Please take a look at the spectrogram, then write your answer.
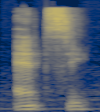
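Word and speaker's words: Annecy: really good uh they will be at the ansy animation film festival in France right understand it's pronounced ansy an French may I don't speak any French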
